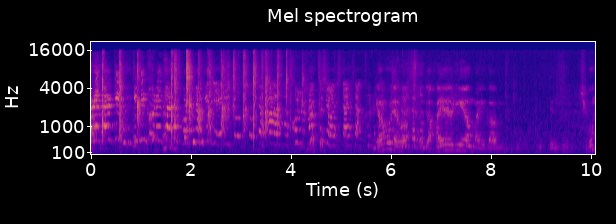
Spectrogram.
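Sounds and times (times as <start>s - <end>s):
audience clapping: 0.0s - 4.8s
people talking: 0.0s - 7.7s
people laughing: 6.0s - 6.8s.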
